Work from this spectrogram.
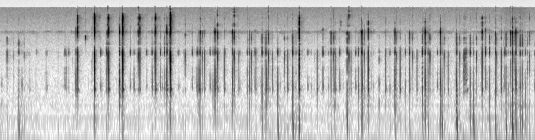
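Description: Fingernails tap rapidly and scratch on the oval wooden back of a wooden paddle hair brush. The result is a fast, irregular stream of short, dry, bright clicks with a faint scratchy texture over a quiet, steady background hiss.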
